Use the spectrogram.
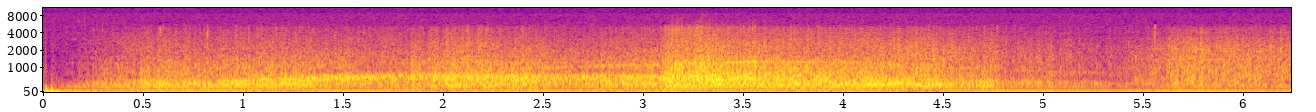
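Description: nature, thunderstorm with heavy rain

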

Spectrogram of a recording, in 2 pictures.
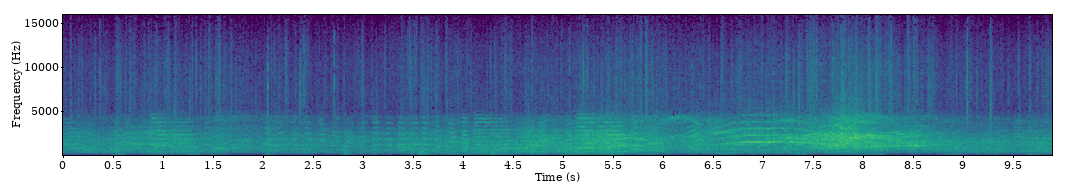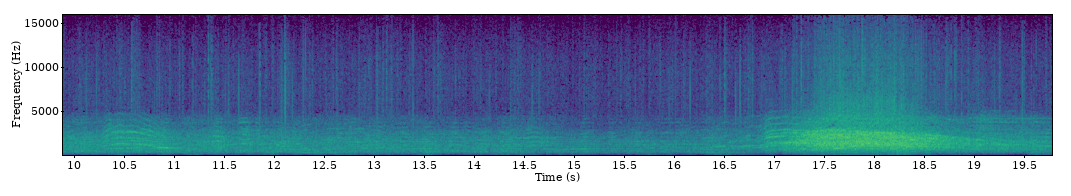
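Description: crowd, audience applause and cheering

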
